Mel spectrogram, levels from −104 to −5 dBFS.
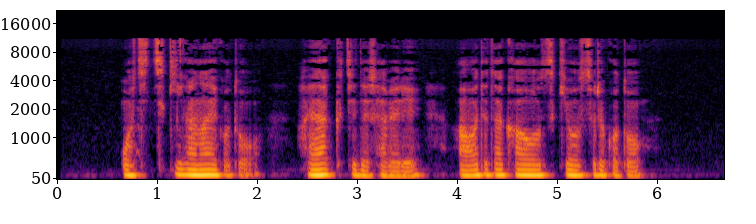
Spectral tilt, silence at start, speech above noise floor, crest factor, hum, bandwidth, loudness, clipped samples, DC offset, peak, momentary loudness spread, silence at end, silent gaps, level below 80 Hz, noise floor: -6 dB/octave; 0.65 s; 50 dB; 16 dB; none; 11.5 kHz; -26 LUFS; under 0.1%; under 0.1%; -10 dBFS; 15 LU; 0.8 s; none; -60 dBFS; -75 dBFS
